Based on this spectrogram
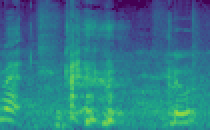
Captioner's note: laughing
